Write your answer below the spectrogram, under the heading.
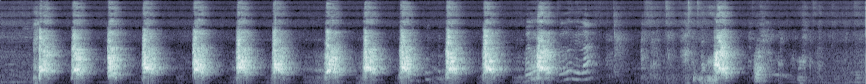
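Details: American Pit Bull Terrier puppy, three months old, repeatedly barking at a balloon during play: a steady run of about thirteen barks roughly every half second, then scattered softer yaps and a last louder bark.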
